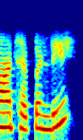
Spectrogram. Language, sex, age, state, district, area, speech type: Telugu, female, 18-30, Andhra Pradesh, Nellore, rural, conversation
